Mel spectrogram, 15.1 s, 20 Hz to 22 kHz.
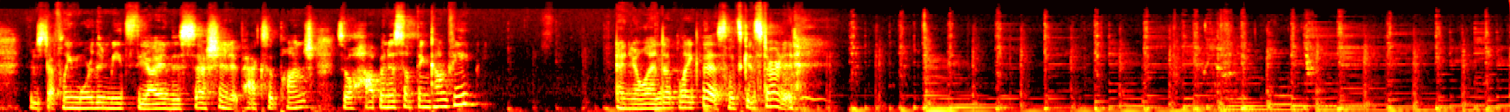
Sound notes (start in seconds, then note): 7.4 laughs; 9.4 upbeat music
